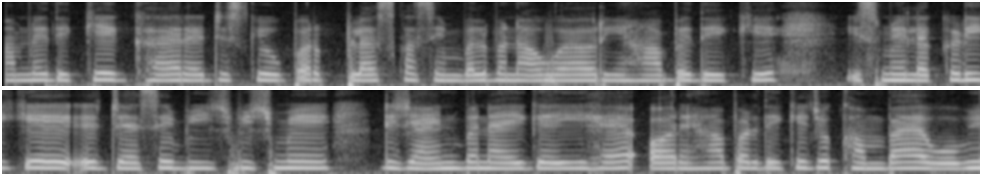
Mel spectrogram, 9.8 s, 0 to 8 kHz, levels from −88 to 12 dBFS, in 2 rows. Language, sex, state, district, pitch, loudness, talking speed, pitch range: Hindi, female, Chhattisgarh, Sukma, 220 Hz, -15 LUFS, 210 wpm, 210-225 Hz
